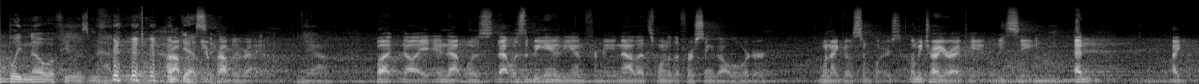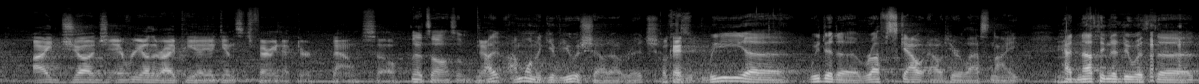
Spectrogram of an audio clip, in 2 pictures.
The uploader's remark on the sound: We went to a local brewery, Kros Strain Brewing Company in Omaha, to record our podcast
